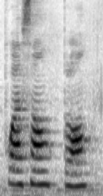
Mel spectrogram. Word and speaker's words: Poisson Blanc: But Poisson. Poisson Blanc. – That how you say it? – It's whitefish. En français.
